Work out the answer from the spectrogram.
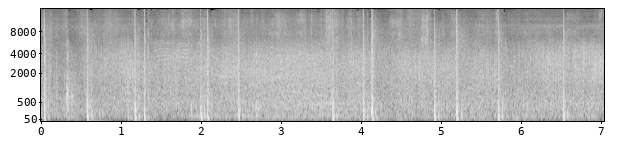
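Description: Rapid barrage of aerial firework shells bursting, about sixteen sharp bangs at uneven intervals, some in quick pairs, over a steady hiss.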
